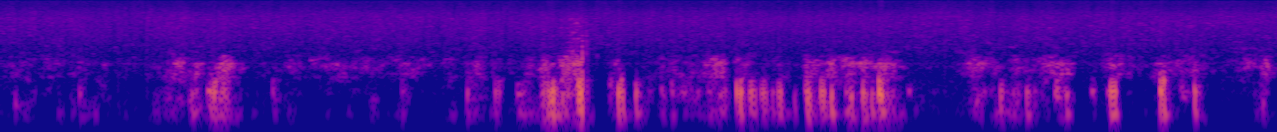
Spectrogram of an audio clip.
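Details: Stethoscope auscultation of the abdomen: growling stomach noise, bowel sounds (borborygmi).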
